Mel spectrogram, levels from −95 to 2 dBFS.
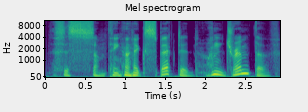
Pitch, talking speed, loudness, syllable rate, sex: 130 Hz, 120 wpm, -19 LUFS, 4.2 syllables/s, male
